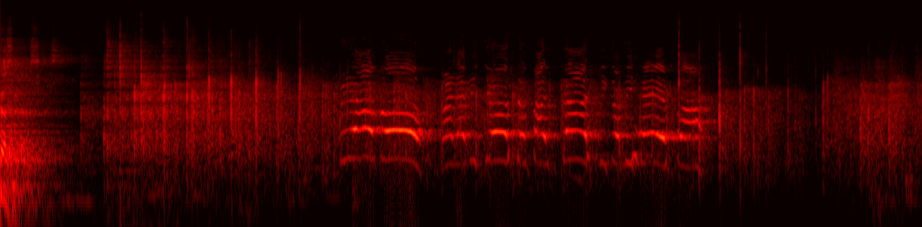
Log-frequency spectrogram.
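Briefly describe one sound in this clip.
A small crowd claps.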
